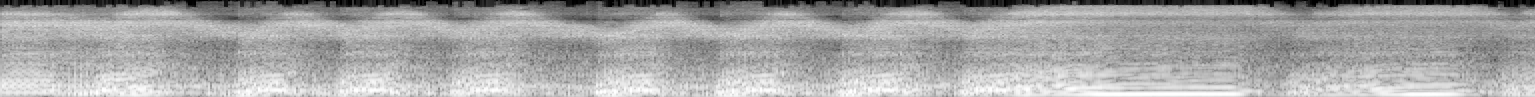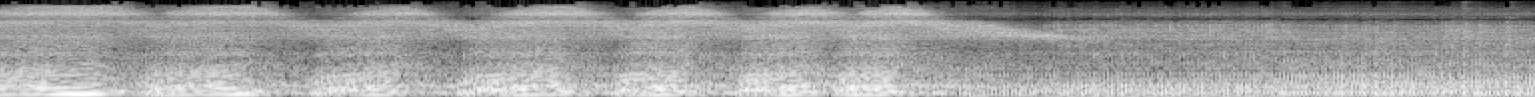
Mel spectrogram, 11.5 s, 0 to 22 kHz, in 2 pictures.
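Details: Roughly 30-year-old Stihl FS56 curved-shaft two-stroke trimmer hunts up and down about twice a second, then sags and dies away, seemingly running out of fuel. It is surging and fading; dirty fuel and air filters were found.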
